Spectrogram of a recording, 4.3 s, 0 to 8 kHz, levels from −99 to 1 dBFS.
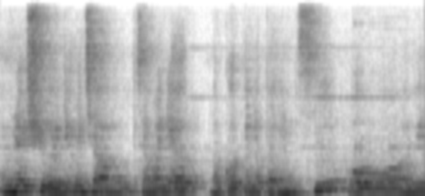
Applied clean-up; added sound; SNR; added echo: neural separator model SepFormer DNS4.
